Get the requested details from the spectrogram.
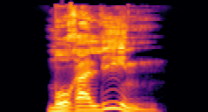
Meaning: rigid morality
- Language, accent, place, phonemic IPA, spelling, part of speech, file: German, Germany, Berlin, /moʁaˈliːn/, Moralin, noun, De-Moralin.ogg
